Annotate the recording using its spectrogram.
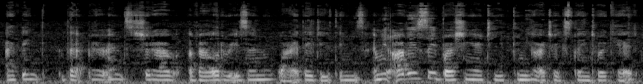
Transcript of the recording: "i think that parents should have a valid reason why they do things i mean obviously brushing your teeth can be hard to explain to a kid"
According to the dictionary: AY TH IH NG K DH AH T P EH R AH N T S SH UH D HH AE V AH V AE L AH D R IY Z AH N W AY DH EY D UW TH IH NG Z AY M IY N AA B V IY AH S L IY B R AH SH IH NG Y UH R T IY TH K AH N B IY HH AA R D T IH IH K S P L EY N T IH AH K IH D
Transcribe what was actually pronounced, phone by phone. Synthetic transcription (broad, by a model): AY TH IH NG K DH AH T P EH R AH N T S SH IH D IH V AH V AE L AH D R IY Z AH N W AY DH EY D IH TH IH NG Z AY M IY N AA B V IY AH S L IY B R AH SH IH NG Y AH R T IY TH K N B IY HH AA R D T IH IH K S P L EY N T IH AH K IH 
